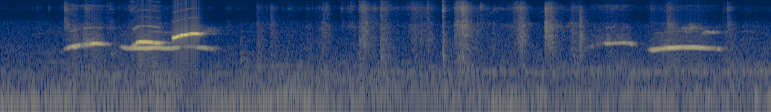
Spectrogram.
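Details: Ashy tailorbird singing vigorously: a short rising whistle, then a level whistle and two higher slurred notes close together. After a quiet gap with faint clicks, a few more soft whistled notes follow.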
